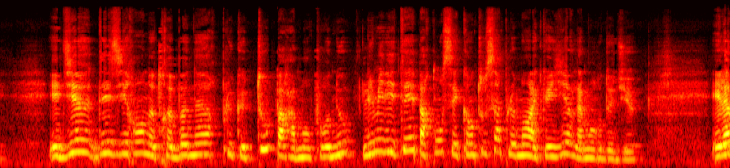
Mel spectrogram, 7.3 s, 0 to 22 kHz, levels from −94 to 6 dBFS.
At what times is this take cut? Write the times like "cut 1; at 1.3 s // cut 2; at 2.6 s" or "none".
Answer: cut 1; at 3.5 s

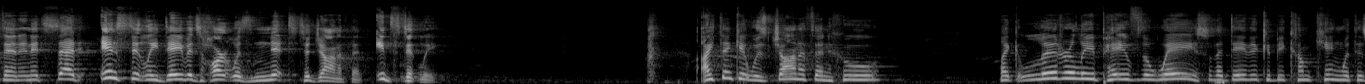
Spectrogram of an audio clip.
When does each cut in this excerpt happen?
none

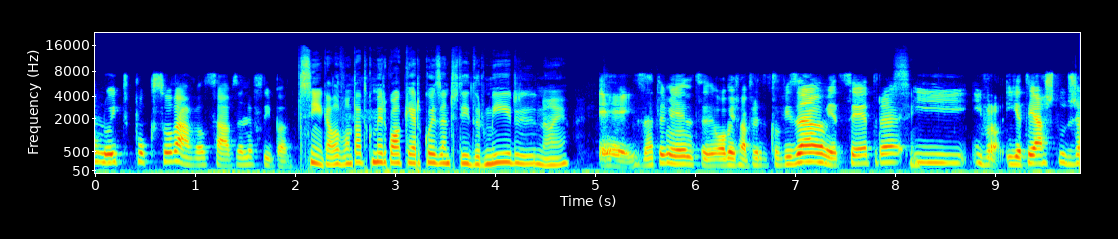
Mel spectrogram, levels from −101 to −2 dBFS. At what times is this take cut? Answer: none

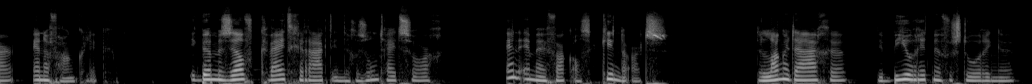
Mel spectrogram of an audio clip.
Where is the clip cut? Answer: none

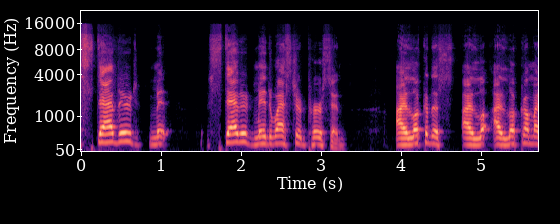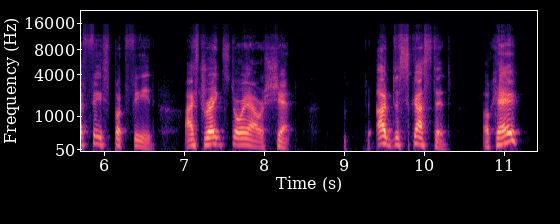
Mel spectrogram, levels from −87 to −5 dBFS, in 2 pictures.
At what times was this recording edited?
cut 1; at 4.7 s // cut 2; at 7.1 s // cut 3; at 7.5 s

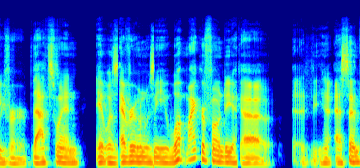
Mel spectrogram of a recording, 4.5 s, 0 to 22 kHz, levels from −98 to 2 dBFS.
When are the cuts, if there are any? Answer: cut 1; at 1.1 s // cut 2; at 1.5 s // cut 3; at 1.9 s // cut 4; at 3.0 s

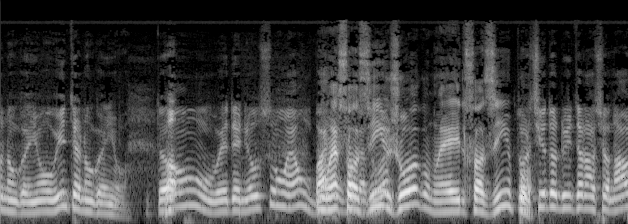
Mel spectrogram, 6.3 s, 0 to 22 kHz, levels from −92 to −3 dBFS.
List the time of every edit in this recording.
none

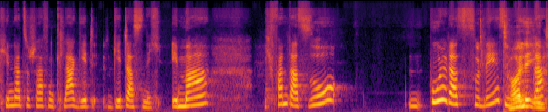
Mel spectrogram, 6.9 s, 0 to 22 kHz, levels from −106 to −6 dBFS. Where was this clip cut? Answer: cut 1; at 3.3 s // cut 2; at 5.4 s

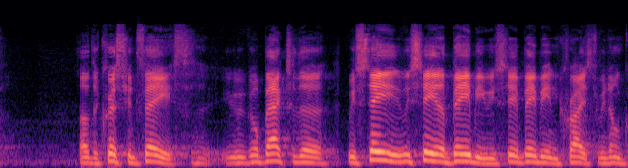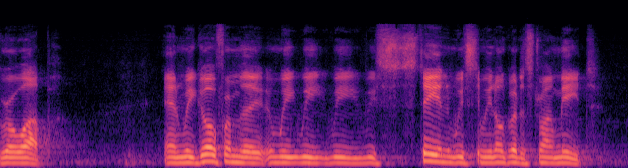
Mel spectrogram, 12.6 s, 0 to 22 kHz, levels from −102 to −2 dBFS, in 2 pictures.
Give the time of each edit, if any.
cut 1; at 3.4 s // cut 2; at 11.1 s

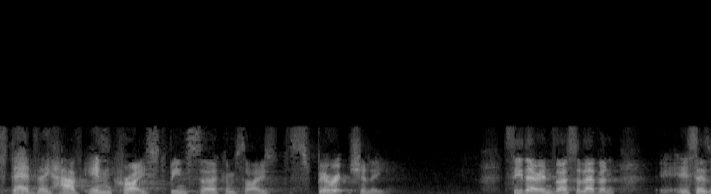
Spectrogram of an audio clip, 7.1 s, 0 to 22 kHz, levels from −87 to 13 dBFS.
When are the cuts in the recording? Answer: none

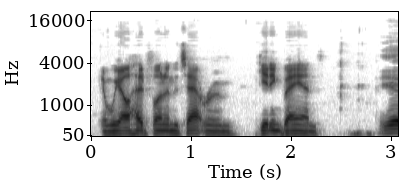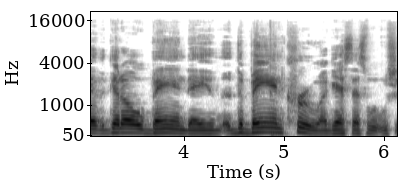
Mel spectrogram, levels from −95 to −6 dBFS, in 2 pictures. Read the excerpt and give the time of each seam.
cut 1; at 1.6 s // cut 2; at 2.8 s

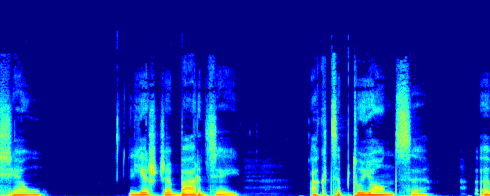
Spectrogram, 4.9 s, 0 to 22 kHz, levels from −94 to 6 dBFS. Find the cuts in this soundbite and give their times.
none

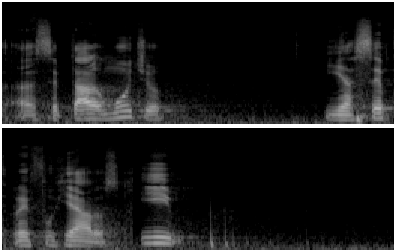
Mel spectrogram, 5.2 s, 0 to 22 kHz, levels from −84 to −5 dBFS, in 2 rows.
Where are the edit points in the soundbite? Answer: cut 1; at 2.6 s // cut 2; at 3.5 s

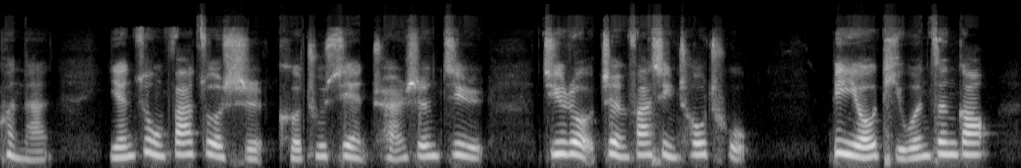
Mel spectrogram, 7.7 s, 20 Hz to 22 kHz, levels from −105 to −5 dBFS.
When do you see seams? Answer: none

